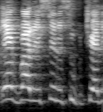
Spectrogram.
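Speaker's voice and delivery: ordinary talk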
